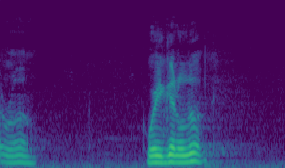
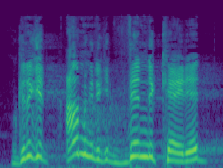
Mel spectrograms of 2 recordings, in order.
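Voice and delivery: higher and louder, gloating claim; mock triumphant; 7 semitones higher, 8 dB louder than usual. Preacher mocking a gloating self-righteous believer, loud triumph. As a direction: crow it like you won.

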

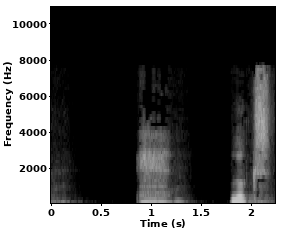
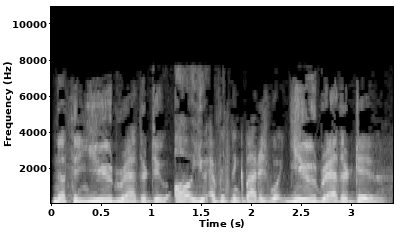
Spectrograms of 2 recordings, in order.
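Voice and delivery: louder, a mock-scolding wife turning "you'd" against him; indignant wife's retort; 5 semitones higher, 5 dB louder than usual. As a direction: throw "you'd" back at him with mock reproach. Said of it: "would she ever say".

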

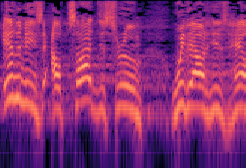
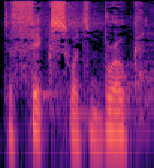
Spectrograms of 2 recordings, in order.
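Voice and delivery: prayer; 12 semitones lower, 6 dB quieter than usual. Acted. Pastor praying softly to God for the congregation, low and hushed. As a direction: pray quietly to God before preaching.

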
